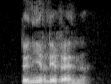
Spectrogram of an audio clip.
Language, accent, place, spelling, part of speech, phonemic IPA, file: French, France, Lyon, tenir les rênes, verb, /tə.niʁ le ʁɛn/, LL-Q150 (fra)-tenir les rênes.wav
- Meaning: to hold the reins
